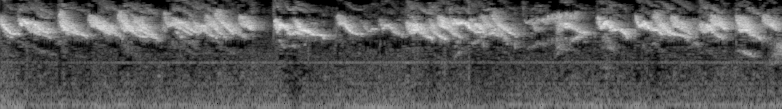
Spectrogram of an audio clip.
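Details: Oriental white-eye from a breeding setup, kept as a future national champion, delivering an almost unbroken stream of thin, high chattering notes, briefly pausing around two seconds, then rushing on; a faint continuous hum lies underneath.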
